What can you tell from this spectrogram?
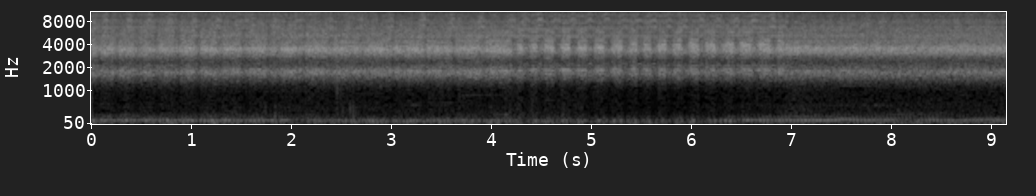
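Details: Cicadas singing loudly, announcing the coming of summer: a dense, steady high-pitched buzzing drone that fills the whole clip without pause, with a faint pulsing texture and only a weak low rumble underneath.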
